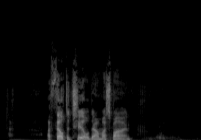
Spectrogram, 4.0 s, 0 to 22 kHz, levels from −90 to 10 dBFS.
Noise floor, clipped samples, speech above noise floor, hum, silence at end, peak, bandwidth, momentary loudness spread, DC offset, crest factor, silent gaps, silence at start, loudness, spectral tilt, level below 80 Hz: -81 dBFS; under 0.1%; 42 dB; none; 1.45 s; -20 dBFS; 14 kHz; 15 LU; under 0.1%; 24 dB; none; 0.95 s; -39 LUFS; -2.5 dB/octave; -86 dBFS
